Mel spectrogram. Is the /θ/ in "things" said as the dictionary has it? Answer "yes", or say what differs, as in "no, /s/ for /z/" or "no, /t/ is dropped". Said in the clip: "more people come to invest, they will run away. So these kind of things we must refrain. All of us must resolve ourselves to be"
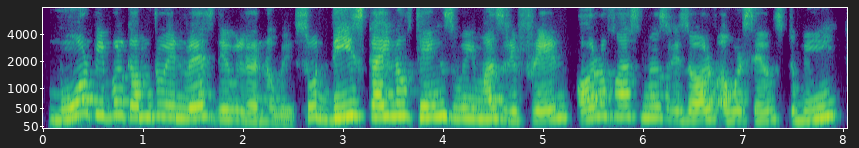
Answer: no, /t/ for /θ/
